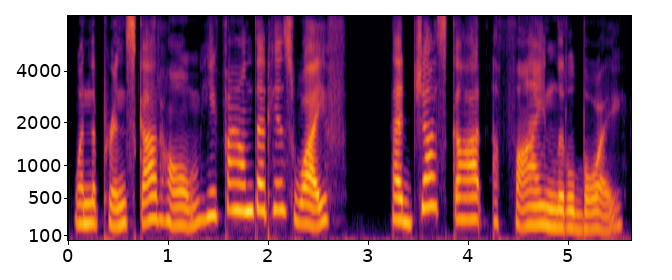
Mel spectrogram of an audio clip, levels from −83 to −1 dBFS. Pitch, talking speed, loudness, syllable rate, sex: 235 Hz, 180 wpm, -18 LUFS, 3.9 syllables/s, female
